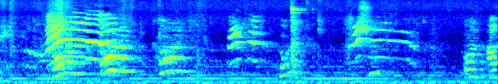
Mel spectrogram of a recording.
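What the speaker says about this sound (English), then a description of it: "I have two cats, you guys. Two tuxedo cats" A tuxedo cat, one of two in the home, meows repeatedly in a series of clear, close, rising-and-falling calls with short pauses between them, over a steady low background hum.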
